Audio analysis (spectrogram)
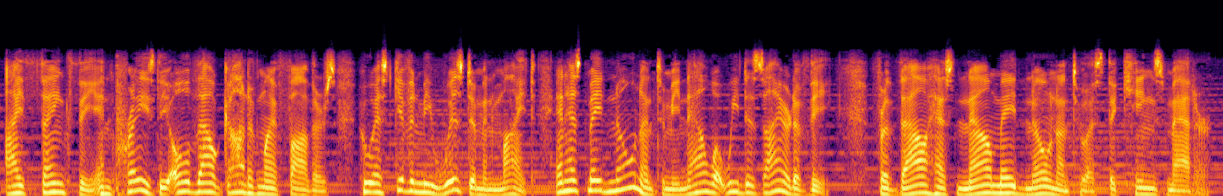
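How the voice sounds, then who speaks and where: An actor playing a devout, solemn Hebrew prophet in a dramatized scripture audiobook, speaking in reverent, emphatic oratory. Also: male voice, mid-range voice, lightly acted. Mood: reverent, thankful. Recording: dull band-limited audio under prominent music. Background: music.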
